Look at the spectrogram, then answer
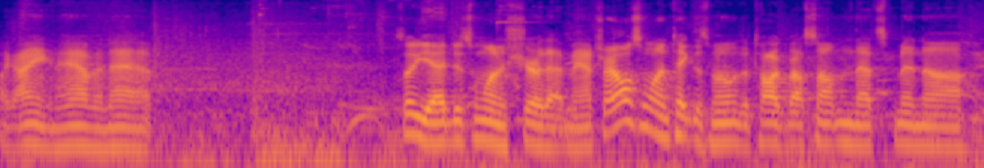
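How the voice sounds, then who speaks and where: The speaker has a Southern US accent and talks at a very fast pace, broken by long, frequent pauses. Music runs in the background. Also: man, medium pitch for a man, ordinary pitch variation. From US South, Georgia (southern metro Atlanta). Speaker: gaming YouTuber. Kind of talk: casual commentary to camera. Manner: halting, many fillers.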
